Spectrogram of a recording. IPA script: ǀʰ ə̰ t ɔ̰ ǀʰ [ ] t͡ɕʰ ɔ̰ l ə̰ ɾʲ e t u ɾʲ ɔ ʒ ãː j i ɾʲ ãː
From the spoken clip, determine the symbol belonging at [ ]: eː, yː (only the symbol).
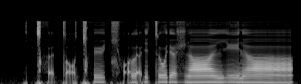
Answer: yː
